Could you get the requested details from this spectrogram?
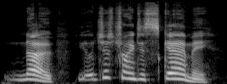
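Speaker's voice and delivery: trembling voice, very high and loud. Narrator reads Jack answering Haley after her Krampus warning, voice shaking. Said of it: "his voice shaking".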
